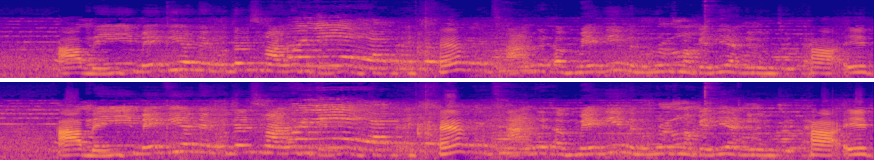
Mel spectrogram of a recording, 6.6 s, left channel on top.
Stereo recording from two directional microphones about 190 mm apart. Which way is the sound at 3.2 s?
5° right (ahead or behind).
